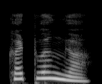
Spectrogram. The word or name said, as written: ಖಟ್ವಾಂಗ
